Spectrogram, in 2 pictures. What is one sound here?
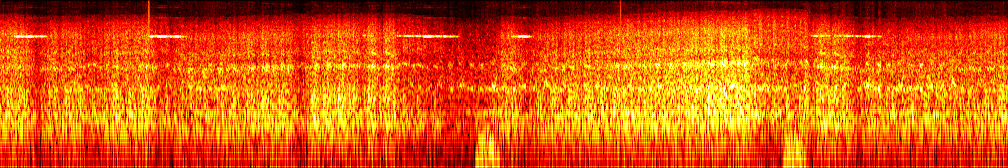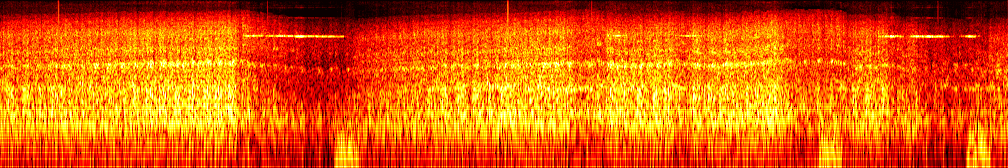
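A motorhome engine hums steadily as it drives along.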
